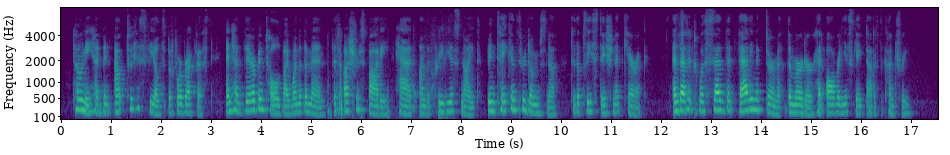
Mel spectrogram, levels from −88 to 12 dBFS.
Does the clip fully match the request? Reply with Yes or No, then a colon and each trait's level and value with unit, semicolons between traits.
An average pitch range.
Yes: average, 4.2 semitones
